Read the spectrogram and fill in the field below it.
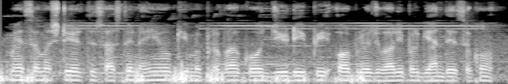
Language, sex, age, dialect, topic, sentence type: Hindi, male, 56-60, Awadhi Bundeli, banking, statement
